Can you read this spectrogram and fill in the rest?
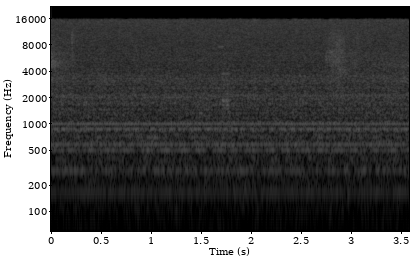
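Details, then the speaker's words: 1980s vintage hard drive in a slow DOS system, after reformatting to map out bad sectors for seek errors, loading Duke Nukem: steady faint whir with soft ticks, no seek clatter or grinding; normal drive access. "now there's no dodgy sounds this time loading J Nukem please wait can't hear any dodgy sounds that's a good sign"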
